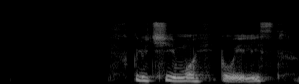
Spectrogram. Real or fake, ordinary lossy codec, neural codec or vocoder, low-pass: real; none; none; 7.2 kHz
